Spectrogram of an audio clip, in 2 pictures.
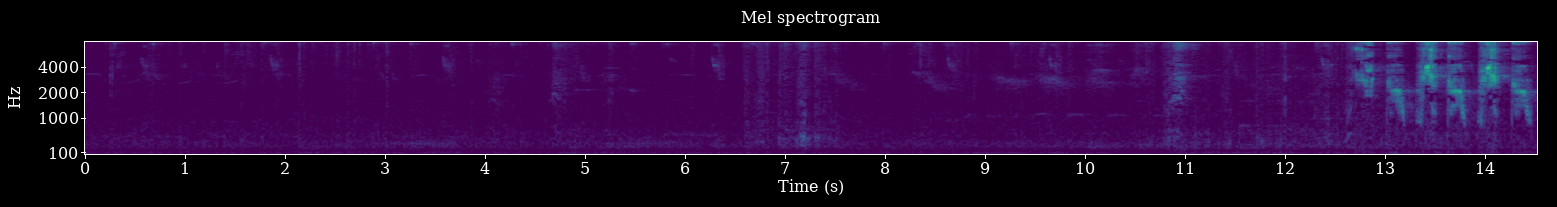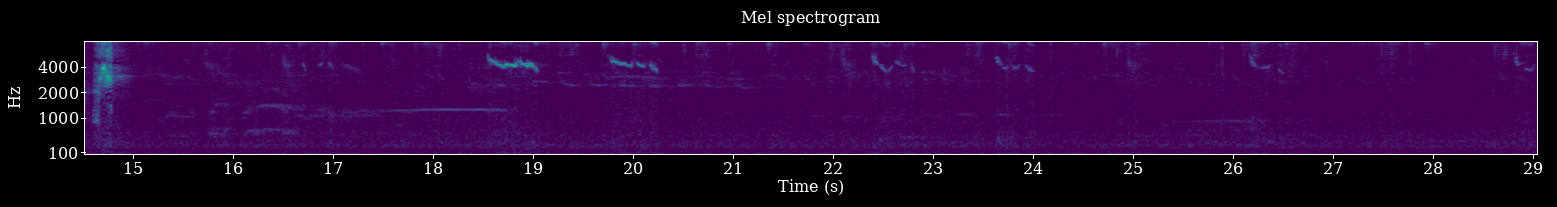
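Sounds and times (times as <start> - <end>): sharp high bird chirps: 12.7 - 15.0.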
